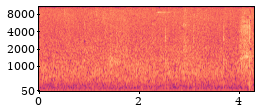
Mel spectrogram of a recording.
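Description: Steady, even hiss with a low hum underneath. This is recording noise from the lecture-room microphone system, raised during a pause in the talk.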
